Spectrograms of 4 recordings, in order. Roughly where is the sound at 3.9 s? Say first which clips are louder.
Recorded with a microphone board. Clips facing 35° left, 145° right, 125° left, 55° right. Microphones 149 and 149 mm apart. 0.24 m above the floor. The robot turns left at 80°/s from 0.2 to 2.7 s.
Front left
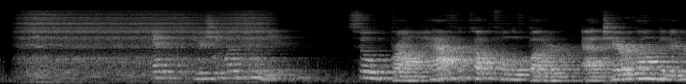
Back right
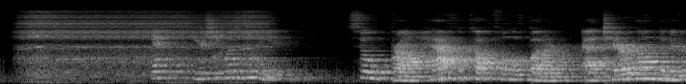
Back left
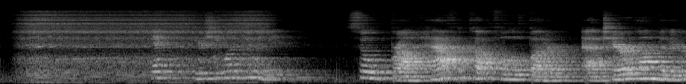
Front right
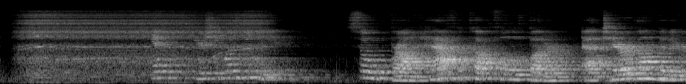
Even, even; ahead right.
